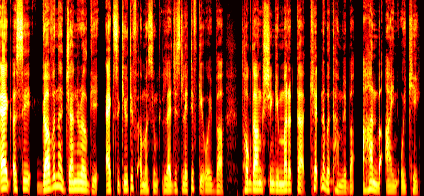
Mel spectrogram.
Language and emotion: Manipuri, neutral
